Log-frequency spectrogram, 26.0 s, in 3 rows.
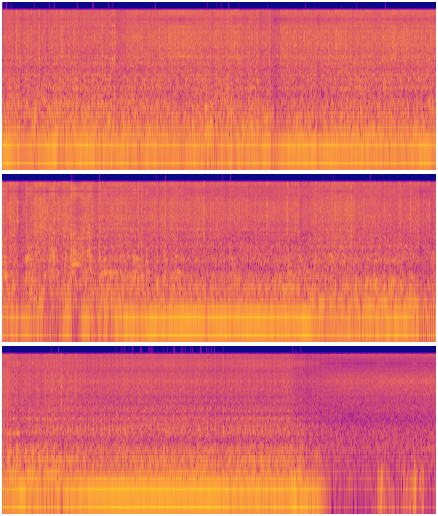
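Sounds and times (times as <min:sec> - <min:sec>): car engine idling: 0:00.0 - 0:24.1
small knocks: 0:00.1 - 0:19.0.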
